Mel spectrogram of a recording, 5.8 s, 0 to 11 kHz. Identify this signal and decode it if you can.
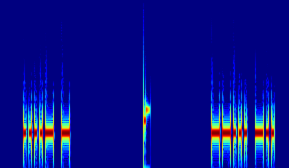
Morse code, heard as a keyed tone, about 22 wpm, 700 Hz. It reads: 4T 7D
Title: Single-Letter Single-Number 22wpm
